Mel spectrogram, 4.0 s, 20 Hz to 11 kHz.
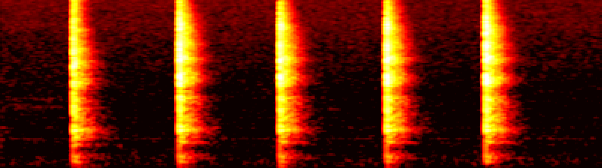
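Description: Wooden drumsticks striking a rubber drum practice pad: five short, even taps about 0.7 s apart. They are slow single strokes, each struck from the same height and let bounce back up.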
